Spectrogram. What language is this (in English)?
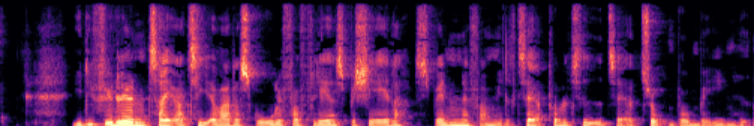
Danish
